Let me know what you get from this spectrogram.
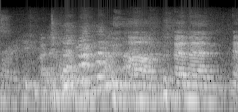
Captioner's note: audience laughs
